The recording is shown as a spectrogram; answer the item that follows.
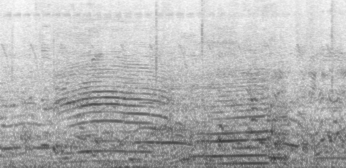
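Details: Buffalo calves for sale at an early-morning Kerala cattle market, Cholakkal in Payyanad, Manjeri. Long, nasal bellowing moos with strong harmonics, two or three callers overlapping and sliding in pitch over about four seconds, with quiet crowd murmur.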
